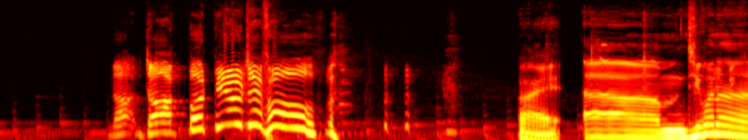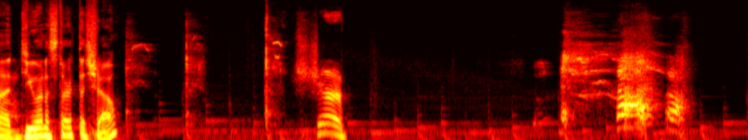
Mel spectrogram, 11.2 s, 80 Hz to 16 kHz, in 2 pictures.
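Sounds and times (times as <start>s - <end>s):
speech: 0.8s - 2.7s, 3.4s - 6.8s, 7.8s - 8.3s
harsh coughing caused by an ear infection: 6.6s - 8.0s, 9.6s - 10.8s.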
